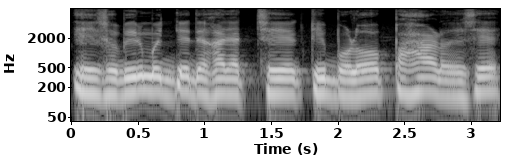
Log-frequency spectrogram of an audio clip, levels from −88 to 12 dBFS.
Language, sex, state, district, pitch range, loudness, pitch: Bengali, male, Assam, Hailakandi, 145-160 Hz, -12 LUFS, 150 Hz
